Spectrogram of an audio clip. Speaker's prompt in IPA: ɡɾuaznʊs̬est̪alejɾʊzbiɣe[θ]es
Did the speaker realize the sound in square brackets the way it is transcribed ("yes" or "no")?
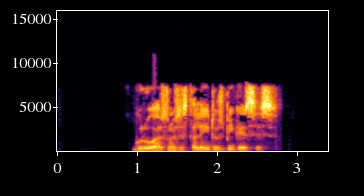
no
